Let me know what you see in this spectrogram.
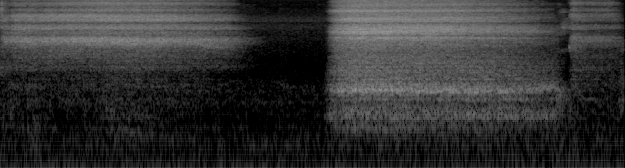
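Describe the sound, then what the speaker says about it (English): Deep breaths are drawn in and let out during a mobility breathing exercise, with a soft airy exhale followed by a louder, longer rushing inhale through the mouth, close and alone. "breathe through the mouth, fully in"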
